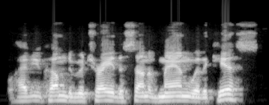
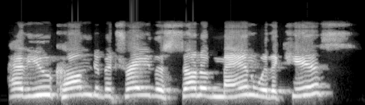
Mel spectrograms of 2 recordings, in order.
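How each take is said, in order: First: It is said in a plain, casual way. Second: It is said with strong, forceful emphasis.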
